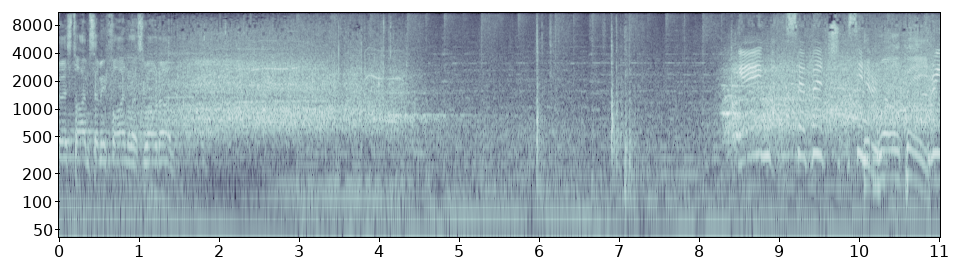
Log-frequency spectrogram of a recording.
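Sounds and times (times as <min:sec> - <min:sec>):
crowd applause: 0:00.8 - 0:04.9, 0:08.3 - 0:11.0
crowd cheering and whistling: 0:00.9 - 0:05.2, 0:08.2 - 0:11.0.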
